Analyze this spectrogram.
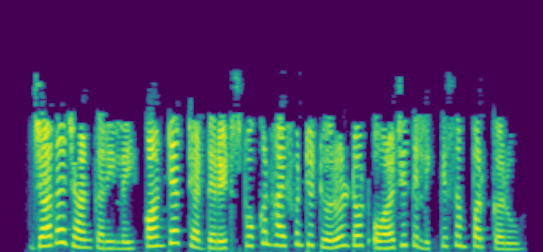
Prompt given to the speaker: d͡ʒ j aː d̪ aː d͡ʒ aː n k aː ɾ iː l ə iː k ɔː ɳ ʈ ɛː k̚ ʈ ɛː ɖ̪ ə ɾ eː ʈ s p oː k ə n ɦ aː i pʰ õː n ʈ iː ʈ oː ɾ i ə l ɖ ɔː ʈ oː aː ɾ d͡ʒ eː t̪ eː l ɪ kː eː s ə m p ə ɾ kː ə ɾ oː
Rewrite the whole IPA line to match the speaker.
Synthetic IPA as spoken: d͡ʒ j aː d̪ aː d͡ʒ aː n k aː ɾ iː l ə iː k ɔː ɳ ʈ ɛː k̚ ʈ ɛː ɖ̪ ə ɾ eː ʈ s p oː k ə n ɦ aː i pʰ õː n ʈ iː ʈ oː ɾ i ə l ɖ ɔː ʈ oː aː ɾ d͡ʒ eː t̪ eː l ɪ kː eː s ə m p ə ɾ kː ə ɾ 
